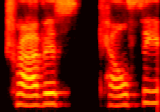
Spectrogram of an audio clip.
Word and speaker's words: Travis Kelce: I'm with Ditz, and we're going to talk about Taylor Swift and Travis Kelce.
